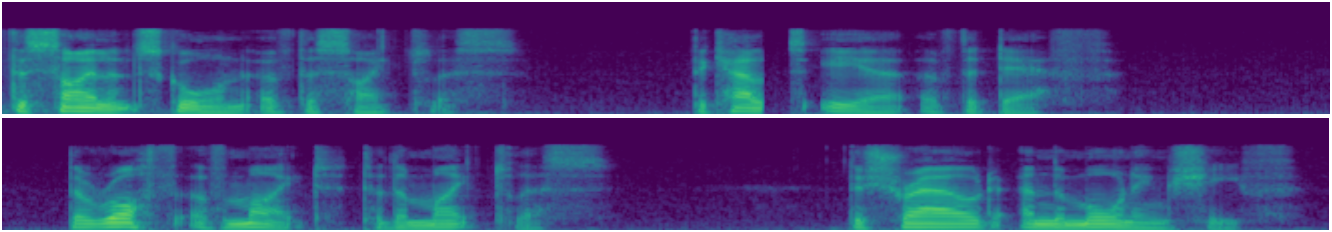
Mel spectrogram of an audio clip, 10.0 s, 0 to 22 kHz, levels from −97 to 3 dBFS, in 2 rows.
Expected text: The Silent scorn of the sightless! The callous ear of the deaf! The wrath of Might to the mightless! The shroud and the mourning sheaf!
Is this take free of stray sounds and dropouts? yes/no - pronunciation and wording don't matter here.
no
